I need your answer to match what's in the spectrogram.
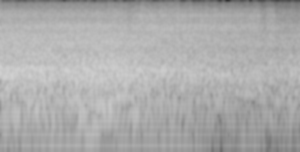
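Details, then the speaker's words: Free project car, engine reportedly needing rebuild or replacement per mechanics; oil dark but correct level. Revving then harsh metallic rattle over falling revs on deceleration, source unknown; sounds fine with no throttle. "okay so it sounds like there's a pretty harsh rattle on deceleration i don't know what that is definitely have to do a little bit of research but you don't give it any gas it sounds pretty good"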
